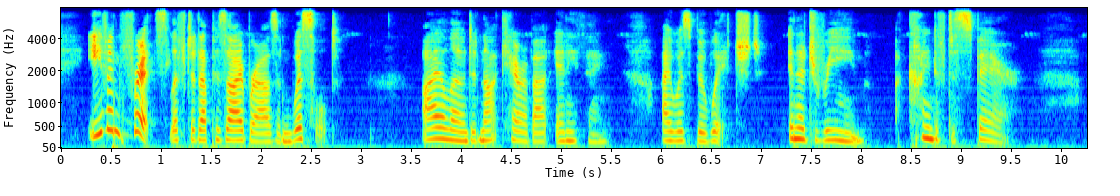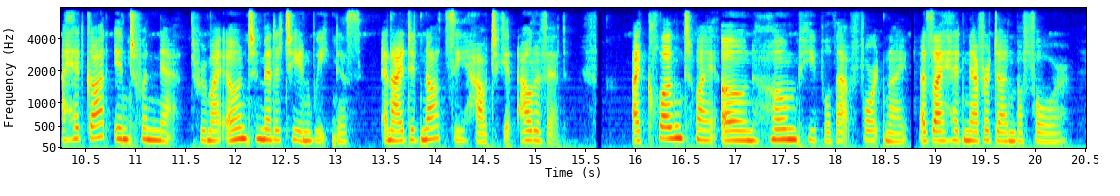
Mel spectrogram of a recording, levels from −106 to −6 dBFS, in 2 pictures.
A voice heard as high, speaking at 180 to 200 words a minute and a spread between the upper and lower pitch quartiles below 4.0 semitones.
Yes: high, 200 Hz; average, 185 wpm; narrow, 2.5 semitones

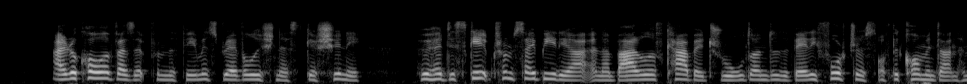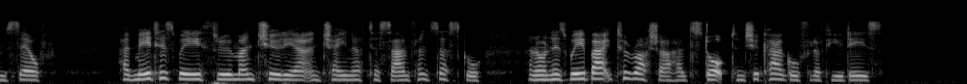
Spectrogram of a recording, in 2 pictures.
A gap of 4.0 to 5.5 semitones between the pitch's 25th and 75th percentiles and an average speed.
No: average, 3.1 semitones; average, 165 wpm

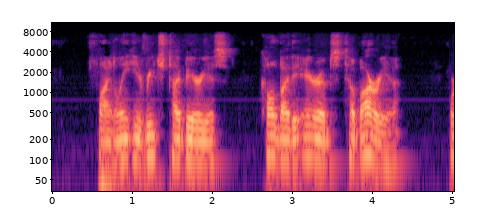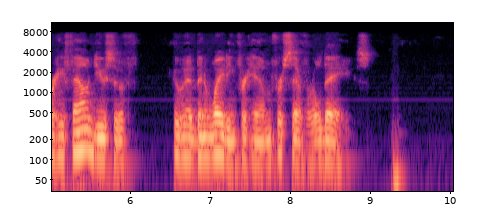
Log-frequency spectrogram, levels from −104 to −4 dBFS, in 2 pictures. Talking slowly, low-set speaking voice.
Yes: slow, 130 wpm; very low, 95 Hz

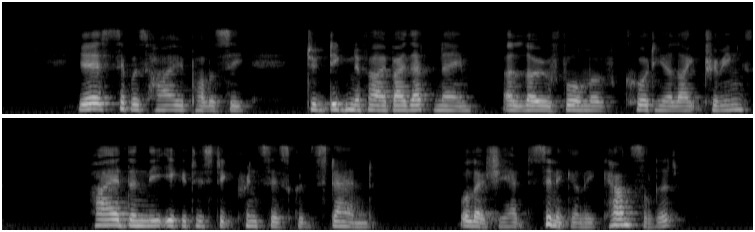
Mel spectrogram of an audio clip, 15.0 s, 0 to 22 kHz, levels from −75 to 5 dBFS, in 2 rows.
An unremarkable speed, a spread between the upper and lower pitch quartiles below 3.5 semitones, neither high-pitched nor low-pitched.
No: slow, 120 wpm; average, 2.7 semitones; medium, 165 Hz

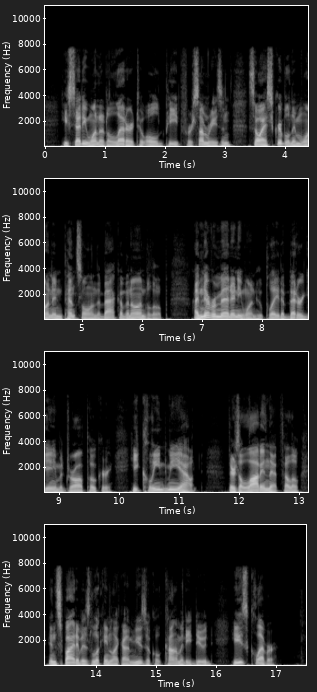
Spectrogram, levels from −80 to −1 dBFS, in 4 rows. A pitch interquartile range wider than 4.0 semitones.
Yes: average, 4.4 semitones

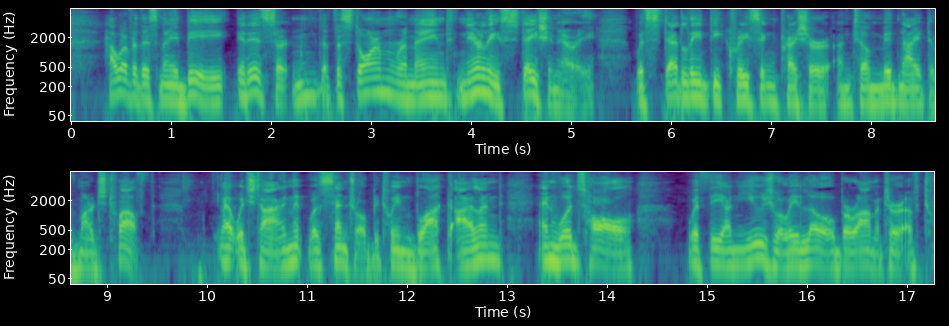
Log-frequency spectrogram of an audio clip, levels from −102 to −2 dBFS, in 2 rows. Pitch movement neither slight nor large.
Yes: average, 4.4 semitones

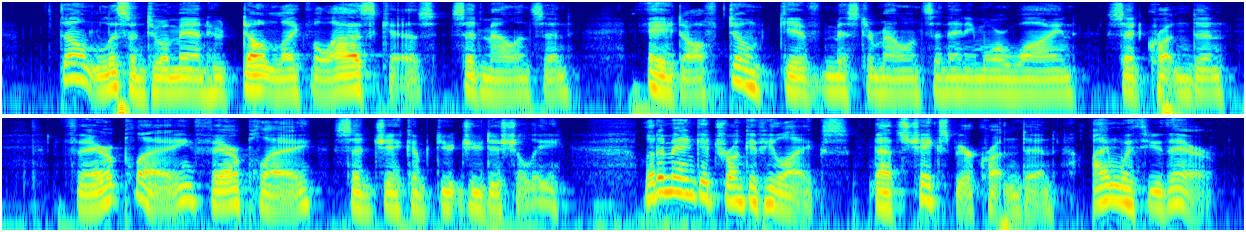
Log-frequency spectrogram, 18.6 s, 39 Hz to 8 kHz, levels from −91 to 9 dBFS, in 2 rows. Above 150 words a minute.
No: average, 140 wpm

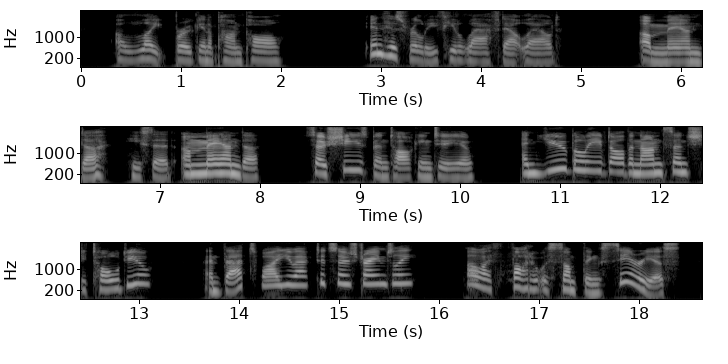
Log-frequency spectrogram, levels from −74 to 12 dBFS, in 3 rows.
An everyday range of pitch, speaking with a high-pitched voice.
No: wide, 8.1 semitones; high, 195 Hz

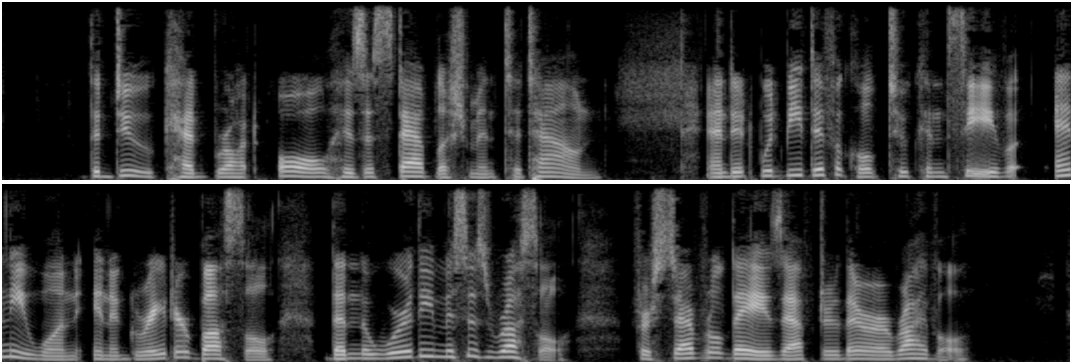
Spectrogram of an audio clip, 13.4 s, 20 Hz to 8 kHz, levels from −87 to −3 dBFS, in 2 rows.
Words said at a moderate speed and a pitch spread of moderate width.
Yes: average, 150 wpm; average, 3.8 semitones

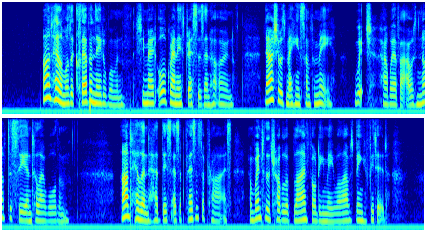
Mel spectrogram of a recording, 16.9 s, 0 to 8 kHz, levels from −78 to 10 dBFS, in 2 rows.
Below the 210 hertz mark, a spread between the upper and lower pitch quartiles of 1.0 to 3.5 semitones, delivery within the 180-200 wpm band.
Yes: medium, 185 Hz; average, 3.1 semitones; average, 190 wpm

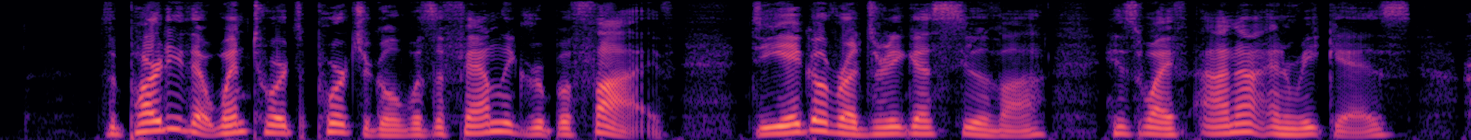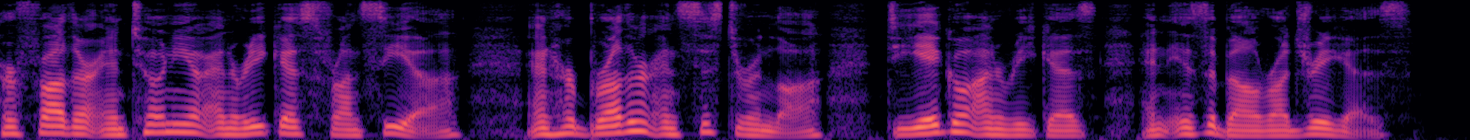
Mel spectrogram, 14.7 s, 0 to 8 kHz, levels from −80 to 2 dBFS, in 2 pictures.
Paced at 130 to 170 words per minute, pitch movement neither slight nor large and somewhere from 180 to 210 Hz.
No: average, 150 wpm; average, 4.5 semitones; low, 135 Hz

